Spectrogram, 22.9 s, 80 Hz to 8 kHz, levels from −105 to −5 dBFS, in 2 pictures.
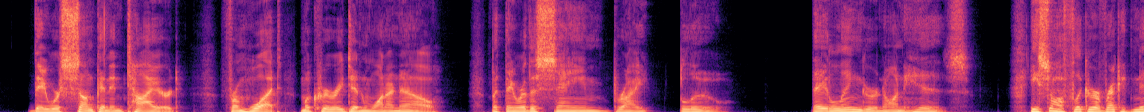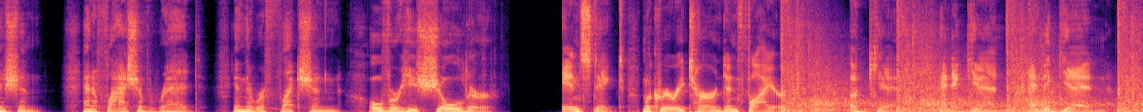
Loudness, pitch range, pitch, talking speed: -18 LUFS, 95-125 Hz, 110 Hz, 130 wpm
